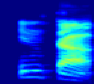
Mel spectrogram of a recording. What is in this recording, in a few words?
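"inta", Malay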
